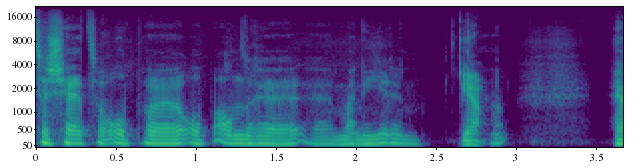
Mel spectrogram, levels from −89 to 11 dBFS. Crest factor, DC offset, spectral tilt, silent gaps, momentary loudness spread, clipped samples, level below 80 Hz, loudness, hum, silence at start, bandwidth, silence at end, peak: 20 dB; under 0.1%; -4.5 dB/octave; none; 8 LU; under 0.1%; -60 dBFS; -26 LUFS; none; 0 s; 18 kHz; 0 s; -4 dBFS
